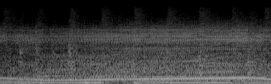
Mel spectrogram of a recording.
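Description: An Alfa Romeo car's engine drones steadily while driving, a continuous loud hum with a slowly rising then falling pitch and no talk over it.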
